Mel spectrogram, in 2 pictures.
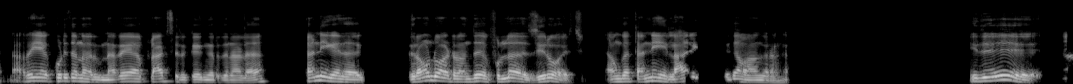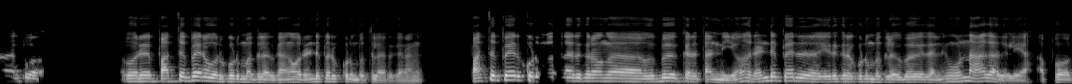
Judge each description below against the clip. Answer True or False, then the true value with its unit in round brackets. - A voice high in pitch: False (135 Hz)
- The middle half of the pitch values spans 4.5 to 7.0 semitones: True (5.0 semitones)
